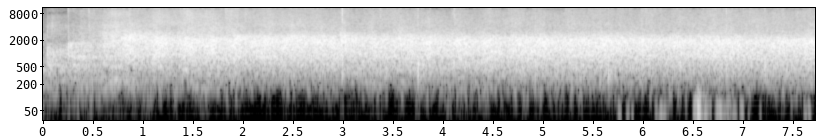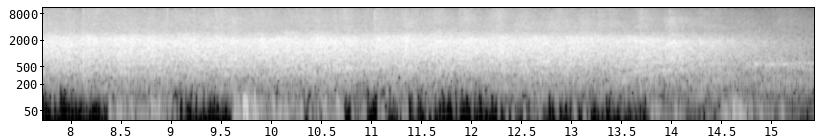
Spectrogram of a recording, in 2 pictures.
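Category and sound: crowd, audience applauding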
